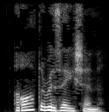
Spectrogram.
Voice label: "Authorization", English

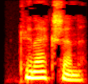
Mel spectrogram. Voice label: "Connection", English

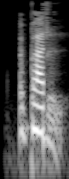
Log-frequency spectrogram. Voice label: "Apparel", English

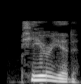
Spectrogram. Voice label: "Period", English

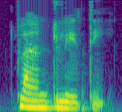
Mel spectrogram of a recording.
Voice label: "Landlady", English

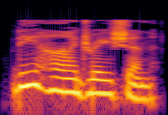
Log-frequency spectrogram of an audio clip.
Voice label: "Dehydration", English

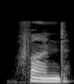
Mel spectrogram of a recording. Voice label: "Fund", English

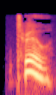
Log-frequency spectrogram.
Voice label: "TRUE", English

